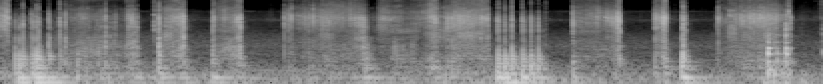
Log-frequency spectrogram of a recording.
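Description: Long matte black acrylic nails tap and scratch a large, flat, mounted panel of tan exterior wall siding with a wood-grain texture, likely engineered wood. Bursts of dry, gritty scraping alternate with quick taps, giving a bright rasp over a low, hollow thump with almost no ring.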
